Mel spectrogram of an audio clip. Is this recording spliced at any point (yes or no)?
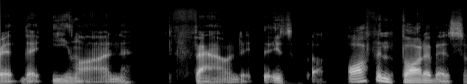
yes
